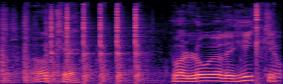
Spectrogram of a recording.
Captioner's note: spoon tapping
